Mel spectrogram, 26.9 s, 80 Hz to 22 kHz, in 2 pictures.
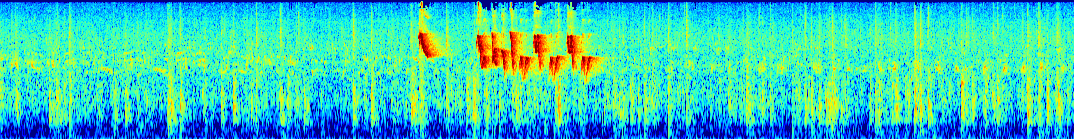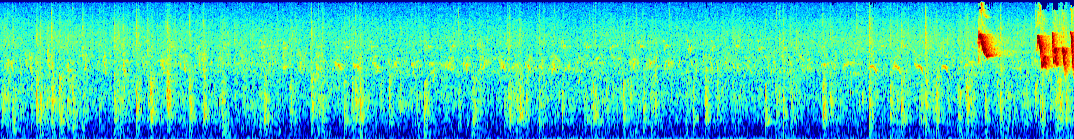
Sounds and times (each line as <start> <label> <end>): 0.0 rain falling on an open sided bird hide 26.8
0.1 reed warbler 14.8
4.4 little grebe 9.8
5.0 Cetti's warbler 7.6
16.5 reed warbler 26.8
17.0 little grebe 26.8
24.0 Cetti's warbler 26.8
